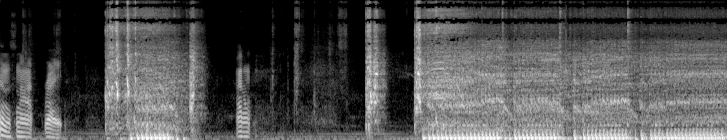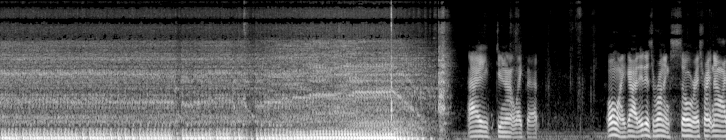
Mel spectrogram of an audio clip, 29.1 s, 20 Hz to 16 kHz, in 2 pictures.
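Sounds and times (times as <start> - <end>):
engine running rough: 8.3 - 23.6.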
